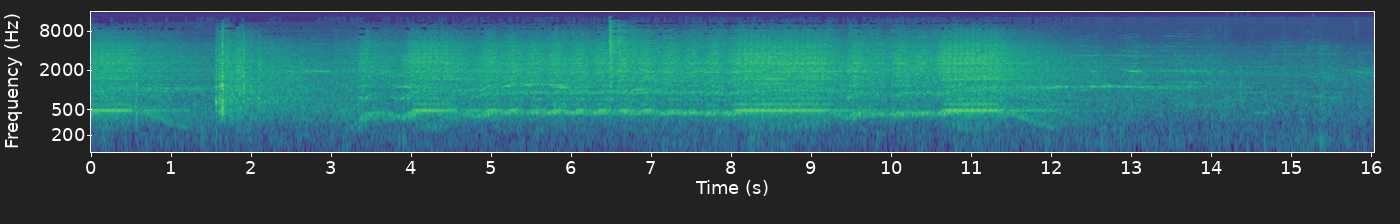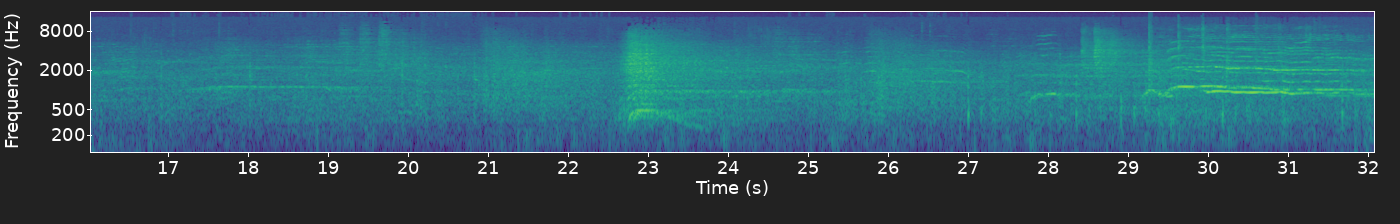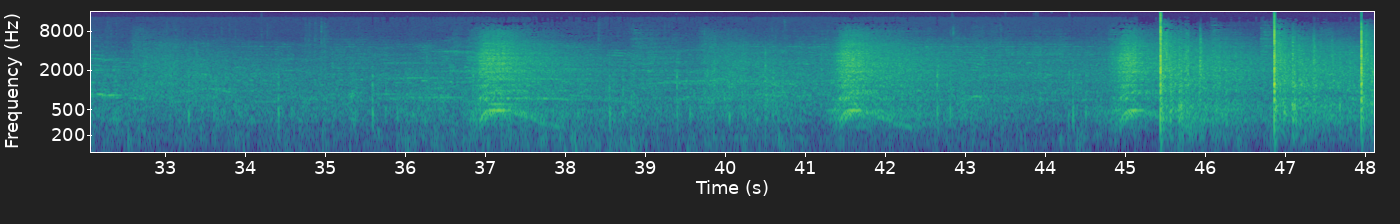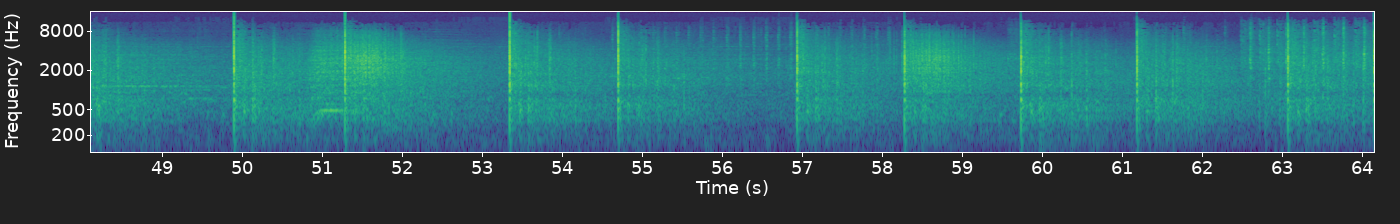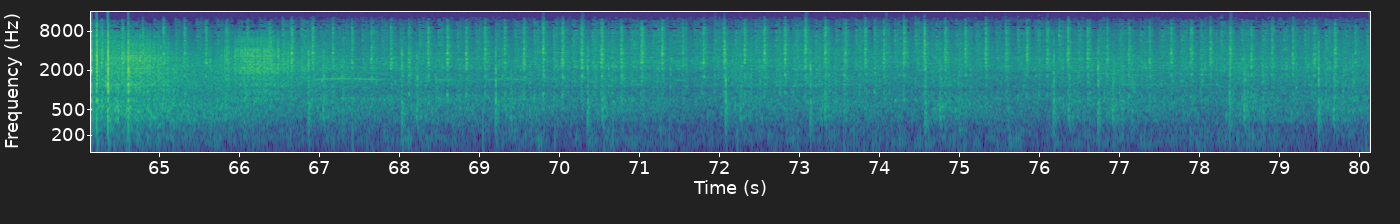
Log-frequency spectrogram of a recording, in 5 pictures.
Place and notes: Lisbon, Portugal - New year 2016 celebrations
New year celebrations (2016), people shounting, kids yelling, motorcycle roaring, fireworks close and in the distance. Recorded in a MS stereo configuration (oktava MK012 cardioid mic + AKG CK94) into a Tascam Dr-70d.
Lisboa, Portugal, 1 January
